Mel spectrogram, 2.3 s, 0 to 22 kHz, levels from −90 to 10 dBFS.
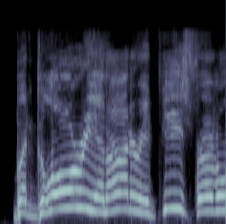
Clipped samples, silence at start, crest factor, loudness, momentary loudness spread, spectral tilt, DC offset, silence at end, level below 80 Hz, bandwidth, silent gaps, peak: under 0.1%; 0.15 s; 12 dB; -21 LUFS; 7 LU; -5 dB/octave; under 0.1%; 0 s; -66 dBFS; 12.5 kHz; none; -8 dBFS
